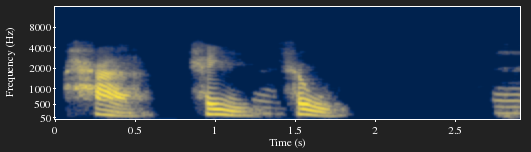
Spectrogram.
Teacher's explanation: makhrajnya keluar daripada tenggorokan bagian tengah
